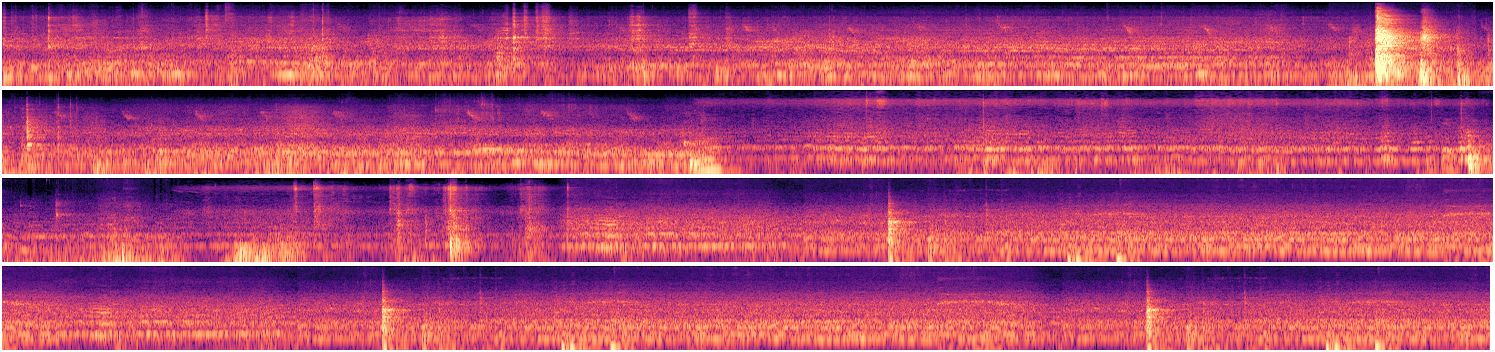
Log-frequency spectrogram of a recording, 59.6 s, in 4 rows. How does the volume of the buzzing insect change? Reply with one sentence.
The loudness of the buzzing insect stays about the same.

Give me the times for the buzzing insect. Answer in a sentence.
The buzzing insect can be heard from 0.0 to 59.5 s.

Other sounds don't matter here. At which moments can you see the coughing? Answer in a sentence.
The coughing can be heard from 13.2 to 14.7 s.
